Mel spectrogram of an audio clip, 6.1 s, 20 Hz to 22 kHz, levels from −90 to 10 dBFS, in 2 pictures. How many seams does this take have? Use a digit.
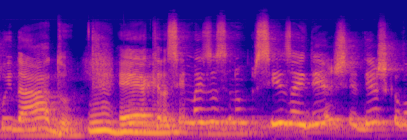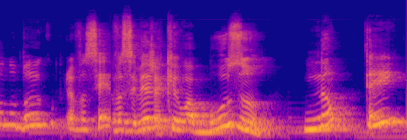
1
